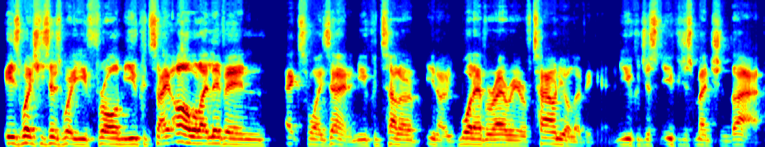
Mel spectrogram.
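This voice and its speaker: A man's voice: mid-range voice, steady tone, quick pace, few pauses, sharp tone. Chatty man hosting a dating podcast. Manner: chatty, hedging, answers listener questions. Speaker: dating coach host. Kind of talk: casual podcast chat.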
